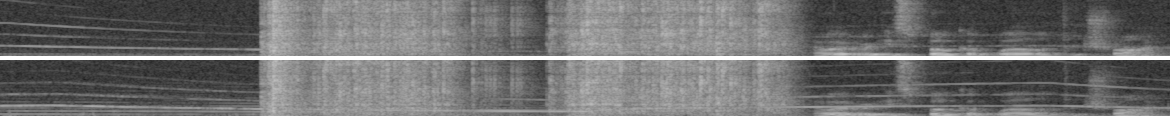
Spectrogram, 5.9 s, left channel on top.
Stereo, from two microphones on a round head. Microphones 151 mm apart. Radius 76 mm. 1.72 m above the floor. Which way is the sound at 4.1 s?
40° left (ahead or behind).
